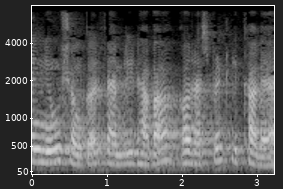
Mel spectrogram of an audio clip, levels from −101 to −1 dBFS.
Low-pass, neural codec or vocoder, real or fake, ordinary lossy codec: 7.2 kHz; none; real; MP3, 32 kbps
